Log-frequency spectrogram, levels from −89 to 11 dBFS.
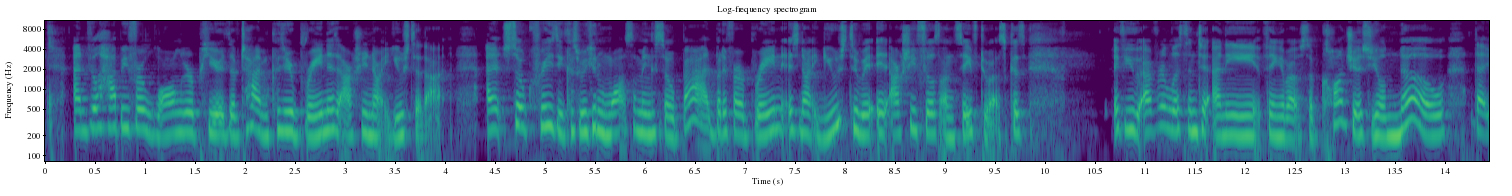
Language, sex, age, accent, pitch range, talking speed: English, female, 20-39, American, 200-245 Hz, 230 wpm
